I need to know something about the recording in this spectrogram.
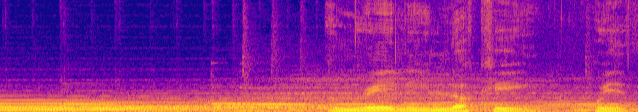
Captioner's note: laughing; muffled chattering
